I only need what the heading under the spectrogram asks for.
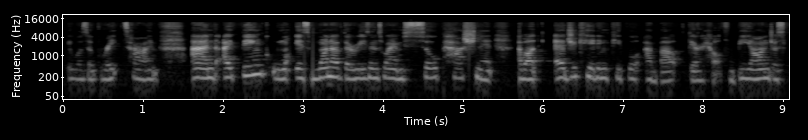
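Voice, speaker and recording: A woman from Cameroon, a physician, presenting an online health session in a measured, explanatory way with some ums and restarts. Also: fairly low pitch, a bit bright.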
